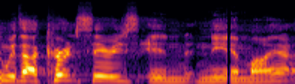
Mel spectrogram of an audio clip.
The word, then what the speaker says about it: Nehemiah: our current series in Nehemiah, and that is the correct way to pronounce it. I would say so. I'd say it was Nehemiah, but you feel free to pronounce it differently and be wrong.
